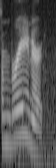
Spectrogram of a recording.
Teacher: tight forward fronted e sound at the end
